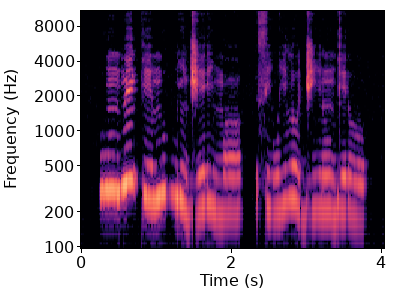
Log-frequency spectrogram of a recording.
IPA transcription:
w ũ˧ b ɛ̃˦ k e˧ m u˦ ɡ͡b ĩ˦˨ d͡ʒ e˨˦ ɾ i˦˨ m ɔ˧ | s i˨ w i˨˦ l o˦˨ d͡ʒ i˧ ɾ ũ˧ ɡ e˧ ɾ o˨

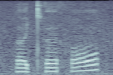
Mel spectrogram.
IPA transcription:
ɐ cʰ ə h ɔ

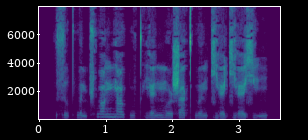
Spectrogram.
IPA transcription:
s ɹ̩˧˥ pʰ w ə̰˨˩ n ʈ͡ʂʰ w ɑ˥ ŋ n̪ j ɑ˥˩ ʊ̯ p u˧˥ t̪ʰ j ɛ˧˥ n m ɤ˧˥ ʂ ä˥˩ kʰ w ə˧˥ n t͡ɕ j ɛ˧˥ t͡ɕ j ɛ˧˥ ɕ ḭ˨˩˦ ŋ

